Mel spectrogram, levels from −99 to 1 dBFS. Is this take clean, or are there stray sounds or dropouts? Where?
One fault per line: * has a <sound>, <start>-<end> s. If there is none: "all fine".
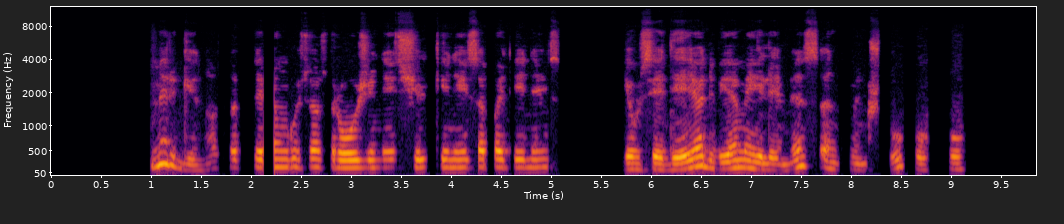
* has a dropout, 2.1-2.2 s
